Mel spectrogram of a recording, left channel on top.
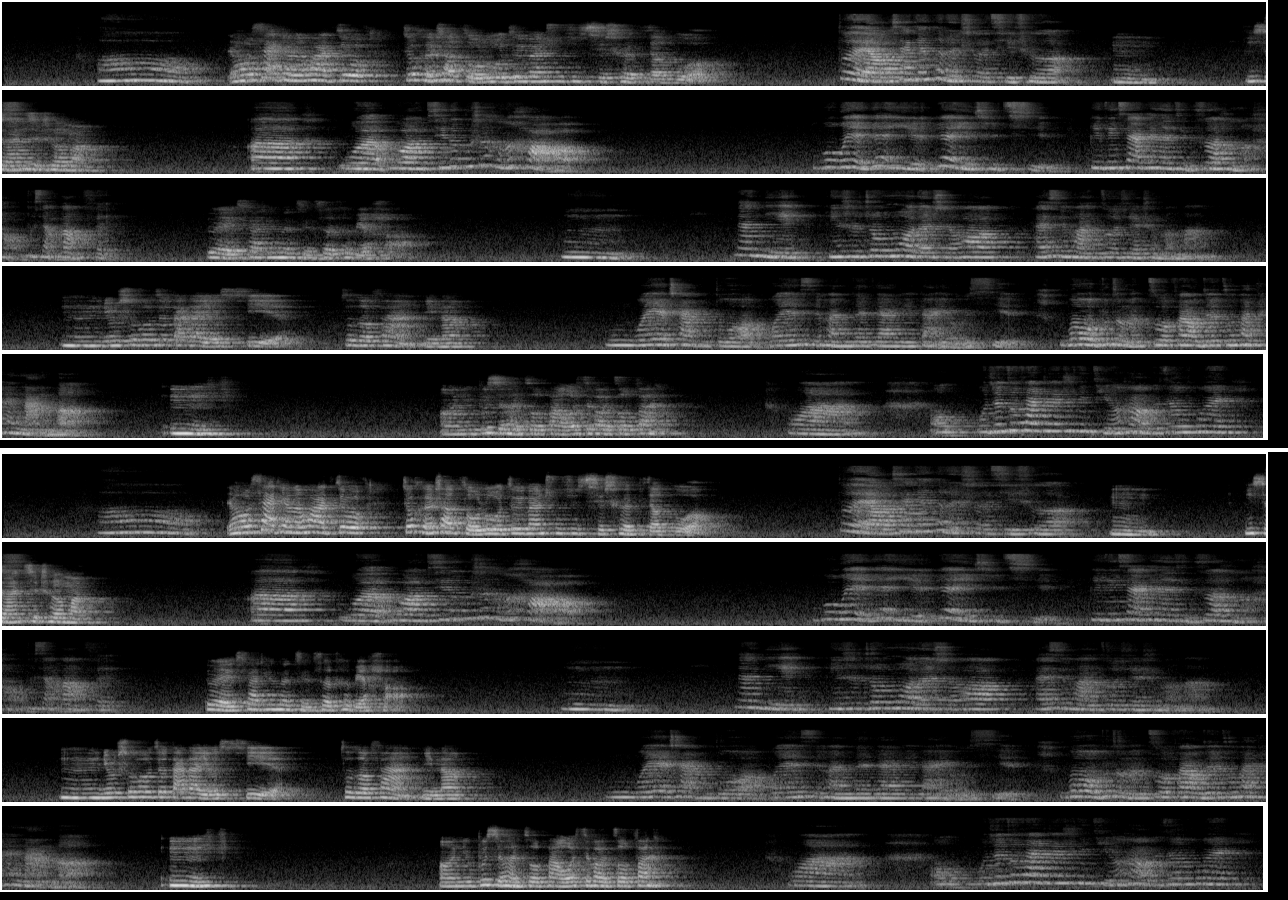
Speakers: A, on the left; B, on the right.
A: 哦，
B: 然后夏天的话就就很少走路，就一般出去骑车比较多。
A: 对哦，夏天特别适合骑车。
B: 嗯，你喜欢骑车吗？
A: 是，呃，我我骑的不是很好。不过我也愿意愿意去骑，毕竟夏天的景色很好，不想浪费。
B: 对，夏天的景色特别好。
A: 嗯，那你平时周末的时候还喜欢做些什么吗？
B: 嗯，有时候就打打游戏，做做饭。你呢？
A: 嗯，我也差不多，我也喜欢在家里打游戏，不过我不怎么做饭，我觉得做饭太难了。
B: 嗯，<laughs> 哦，你不喜欢做饭，我喜欢做饭。
A: 哇，我我觉得做饭这个事情挺好的，就会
